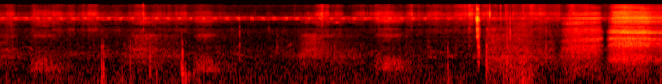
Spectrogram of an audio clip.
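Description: Faint outdoor ambience: a steady high insect chirring, pulsing about five times a second, with soft sounds of puppies moving about in grass and dry hay. A sharp click comes about seven seconds in, and a louder rustling noise starts near the end.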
